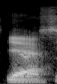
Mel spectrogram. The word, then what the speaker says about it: Heiress: Like heir to the throne. – It's Heiress. Yeah. – Yeah. I know this in my head, but then my mouth says, I'm just going to pronounce the H.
